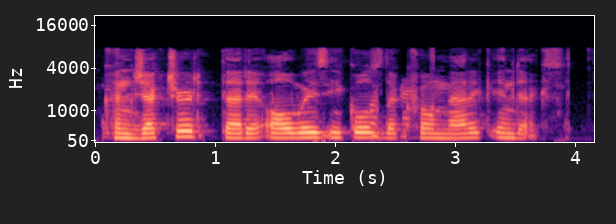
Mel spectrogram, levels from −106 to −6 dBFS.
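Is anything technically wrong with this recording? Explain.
Yes. This speech clip has two kinds of fault, both tied to a call's echo handling.

Echo leak appears from 0.05 to 0.34 s, 0.82 to 1.09 s, and 3.92 to 3.99 s. The far side's echo canceller likely failed to remove its loudspeaker pickup. So a faint delayed copy of the speech returns, about 215 ms late at first and 190 ms late near the end. It sits about 20 to 35 dB below the main level.

Speech suppressed in double talk runs from 1.77 to 4.06 s. With both sides talking, the echo canceller likely could not tell the local talker from echo and turned everything down. The speech dips across roughly two seconds, by as much as about 40 dB.

The call microphone processing's band limit, with nothing above 8 kHz, is normal.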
